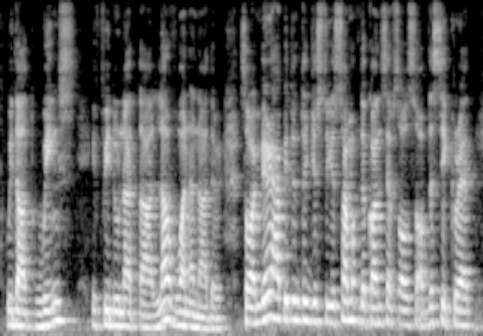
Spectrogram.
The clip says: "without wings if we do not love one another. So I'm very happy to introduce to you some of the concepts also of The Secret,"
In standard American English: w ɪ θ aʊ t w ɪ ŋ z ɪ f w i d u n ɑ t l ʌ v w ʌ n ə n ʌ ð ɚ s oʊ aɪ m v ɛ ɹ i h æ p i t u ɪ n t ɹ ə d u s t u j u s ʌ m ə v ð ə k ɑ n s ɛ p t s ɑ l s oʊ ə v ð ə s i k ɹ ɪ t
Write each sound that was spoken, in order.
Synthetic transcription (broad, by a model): w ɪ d aʊ t w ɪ ŋ s ɪ f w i d u n ɑ t l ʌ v w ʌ n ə n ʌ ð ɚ s oʊ aɪ m v ɛ ɹ i h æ p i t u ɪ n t ə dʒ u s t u j u s ʌ m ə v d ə k ɑ n s ɛ p t s ɑ l s oʊ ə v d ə s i k ɹ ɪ t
